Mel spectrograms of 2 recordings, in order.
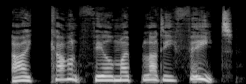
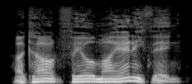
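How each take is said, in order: First: Wailing. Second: Said in the usual way. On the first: A narrator's reading. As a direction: moan it out high and miserable. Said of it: "Dior wailed".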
